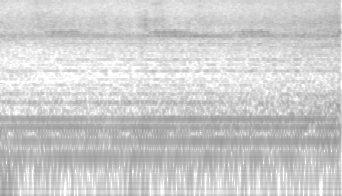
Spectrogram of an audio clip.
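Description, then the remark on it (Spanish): A steady, continuous chorus of crickets chirping over a low, constant outdoor rumble of wind and rustling leaves, with no voices, in a film scene set at a cabin that Michelle Williams's character mentions. “Hay un cambio de música diegética con reverb a una extra extradiegética sin reverb y cuando Michelle Williams le comenta sobre una cabaña, desde lo sonoro se nos traslada ahí y empezamos a escuchar grillos, vientos, hojas.”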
